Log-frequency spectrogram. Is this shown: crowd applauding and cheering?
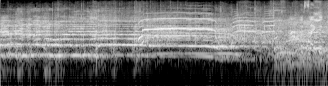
yes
